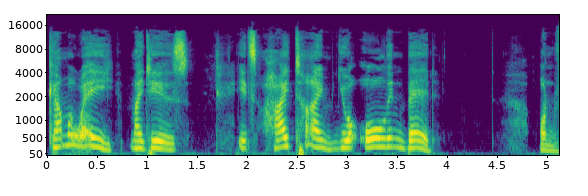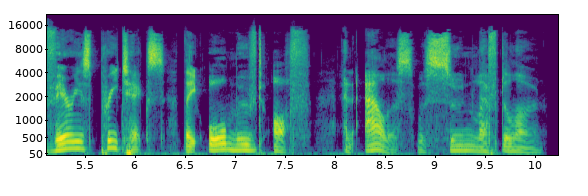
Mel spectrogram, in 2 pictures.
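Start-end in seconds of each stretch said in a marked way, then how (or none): 0.0-3.9 high, quavering, trembling call. Narrator reading a canary calling out to its children, trembling voice. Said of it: "called out in a trembling voice".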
